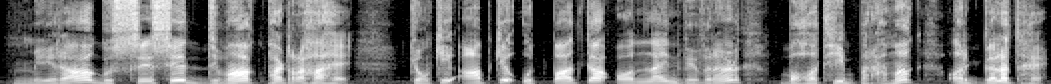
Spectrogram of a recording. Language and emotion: Hindi, angry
